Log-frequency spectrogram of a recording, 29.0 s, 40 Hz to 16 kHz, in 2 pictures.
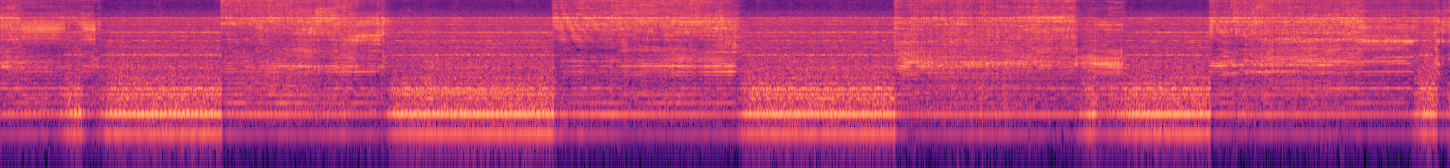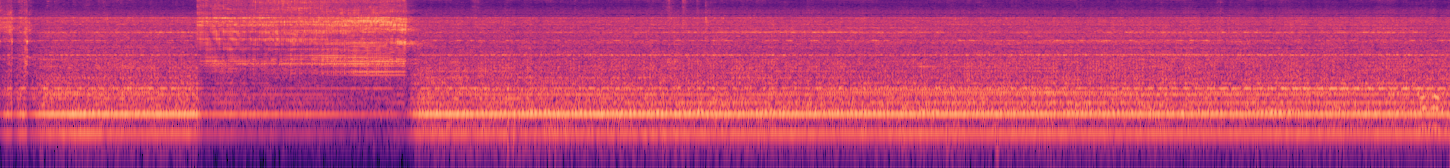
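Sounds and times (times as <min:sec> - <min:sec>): power tool motor hum: 0:00.0 - 0:29.0.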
